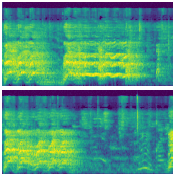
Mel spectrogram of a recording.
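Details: Siberian Husky barking indoors, a run of loud harsh barks in two long bursts with a short pause between, followed by quieter whines and a child's voice.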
